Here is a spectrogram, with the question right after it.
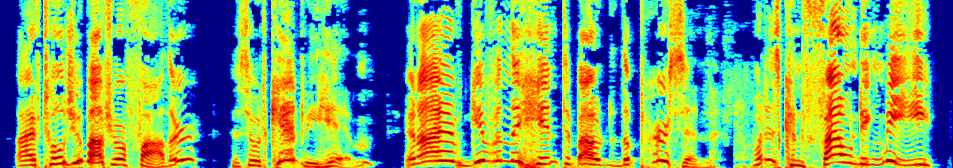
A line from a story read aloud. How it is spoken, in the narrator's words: exclaimed the magician, pulling out his hair in tufts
